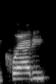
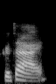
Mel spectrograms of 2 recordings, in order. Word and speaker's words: CRATI: Some of y'all decided to say Cratty and some of y'all say Kratai. I've decided to go with Kratai. Cratty sounds weird to me.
